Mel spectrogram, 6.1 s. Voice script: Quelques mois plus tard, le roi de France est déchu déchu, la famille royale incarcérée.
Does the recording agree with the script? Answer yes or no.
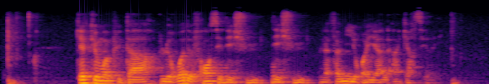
yes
